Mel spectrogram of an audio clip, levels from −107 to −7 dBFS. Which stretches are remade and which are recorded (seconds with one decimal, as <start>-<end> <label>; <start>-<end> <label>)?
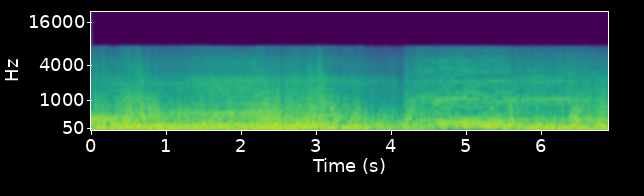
0.0-4.6 recorded; 4.6-5.5 remade; 5.5-6.9 recorded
